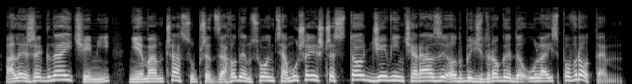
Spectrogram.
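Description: A man voicing a tiny, hardworking female bee with a high, buzzing voice and a brisk, impatient manner. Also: animated, darkish tone, no room sound, clean studio sound. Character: busy tiny female bee, curt, industrious.

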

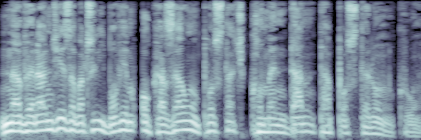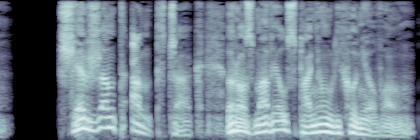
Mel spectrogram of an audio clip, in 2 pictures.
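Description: A man's voice: medium pitch, normal speed, creaky, husky, dry recording, clean studio sound. A man narrating an audiobook, expressively, voicing every character. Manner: expressive, many character voices.

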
